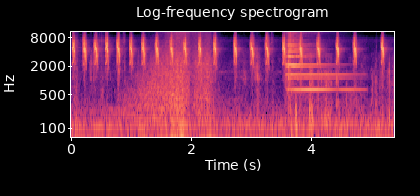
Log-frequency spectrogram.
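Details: Young prinias calling, a lure for trapping small birds: evenly spaced high, dry chips about three a second, a burst of hiss partway through, then a bell-like ringing tone under the calls.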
